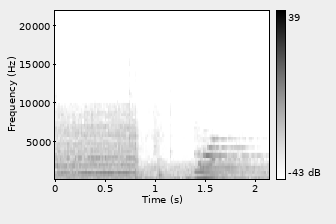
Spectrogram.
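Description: Bill acceptor of a photo-booth machine pulling in a 1,000-yen note with a motorised whir that stops just under a second in. About half a second later comes a short electronic tone from the machine as the note is accepted.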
